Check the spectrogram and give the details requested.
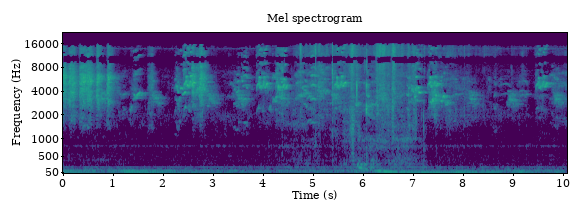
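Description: Birds chirping faintly in the background, many short calls scattered throughout, over a low steady rumble.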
